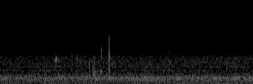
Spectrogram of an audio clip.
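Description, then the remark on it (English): A few soft, wet gulping sounds as someone takes a giant gulp of water into the microphone, brief and clustered near the middle, over a steady low background hum with no talking. “By the way, I just took a giant gulp of water into the microphone, so like when I go back and listen to this later, I'll despise that sound.”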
